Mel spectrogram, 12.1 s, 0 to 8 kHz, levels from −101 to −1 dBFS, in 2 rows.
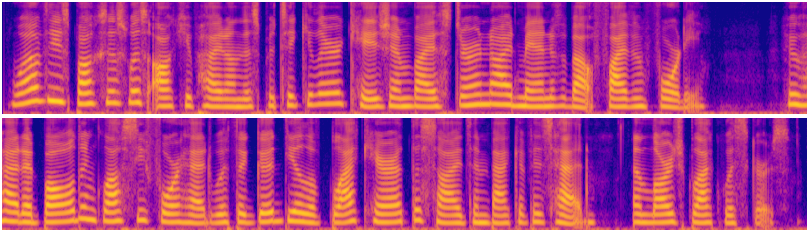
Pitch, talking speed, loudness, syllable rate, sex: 235 Hz, 230 wpm, -18 LUFS, 5.8 syllables/s, female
